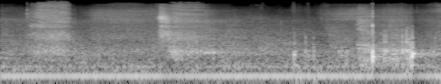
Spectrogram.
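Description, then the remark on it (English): Several breathy, hissing puffs of air blown out in separate bursts as people blow up balloons without tying them off, with short pauses between breaths and faint squeaks near the end; no one speaks. “In other words, blow up your balloon.”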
